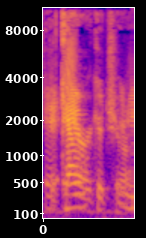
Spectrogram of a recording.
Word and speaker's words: caricature: Where like it's like oh, the racist character is so incredibly racist, and it's just like almost a character. Mm-hmm. It's not really a character, right? – Caricature. Yeah. Am I saying it wrong? – You're saying character. Caricature.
